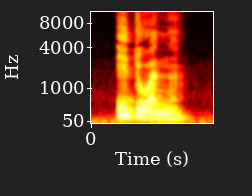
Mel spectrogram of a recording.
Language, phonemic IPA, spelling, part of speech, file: French, /i.dwan/, idoine, adjective, LL-Q150 (fra)-idoine.wav
- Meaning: appropriate, suitable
